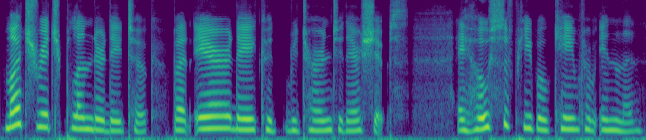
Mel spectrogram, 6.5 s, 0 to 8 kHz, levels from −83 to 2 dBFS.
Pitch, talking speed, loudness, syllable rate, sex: 230 Hz, 185 wpm, -19 LUFS, 4.3 syllables/s, female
